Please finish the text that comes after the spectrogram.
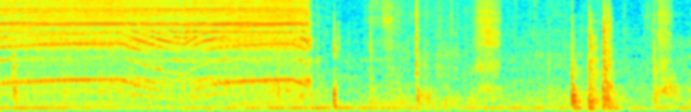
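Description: A power screwdriver with a screwdriver bit works a clamp on a car engine during a spark plug and coil change, first a steady whirring motor that slows in pitch, then scattered metallic clicks and knocks at close range.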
